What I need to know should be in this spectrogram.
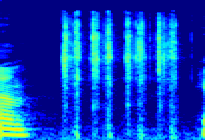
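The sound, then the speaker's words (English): Probiotic pills rattle in a bottle in a string of quick, bright, clicky shakes lasting under a second, with a man speaking briefly just before and after. “the Foley was of pills in a bottle being pills in a bottle”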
